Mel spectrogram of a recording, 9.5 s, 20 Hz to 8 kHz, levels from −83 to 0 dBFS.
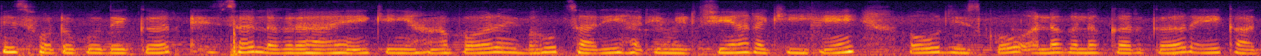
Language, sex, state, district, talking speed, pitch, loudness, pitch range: Hindi, male, West Bengal, Paschim Medinipur, 150 wpm, 210 Hz, -18 LUFS, 200-220 Hz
